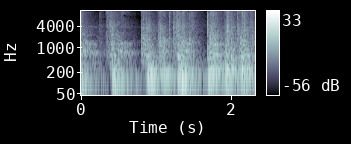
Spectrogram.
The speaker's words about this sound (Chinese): 先学习一下怎么拍拍手啊，一会儿我说，神的儿女们呐、啊，拍拍手赞美主，然后呢，我就开始拍手。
